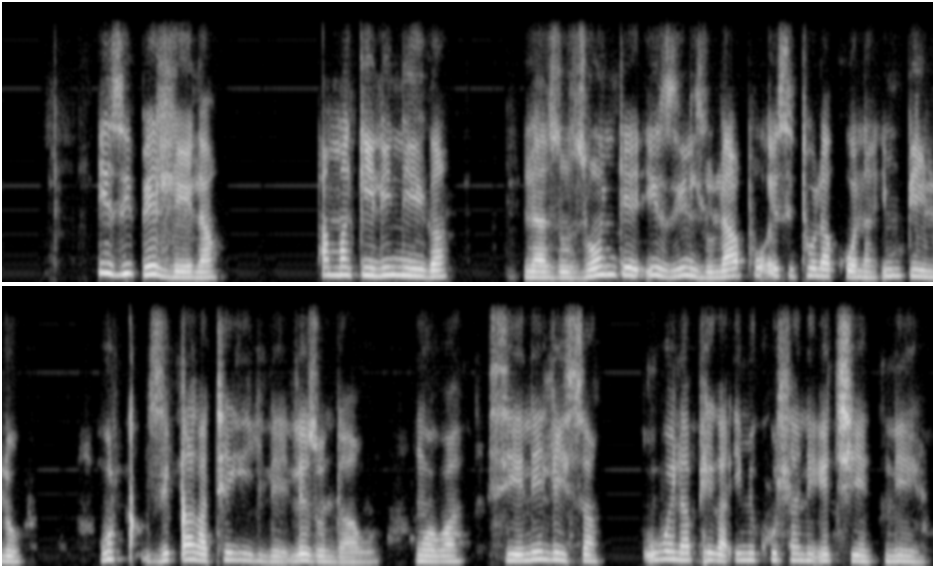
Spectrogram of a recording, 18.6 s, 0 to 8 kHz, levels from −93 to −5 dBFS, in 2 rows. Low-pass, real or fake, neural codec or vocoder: 7.2 kHz; fake; vocoder, 22.05 kHz, 80 mel bands, HiFi-GAN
